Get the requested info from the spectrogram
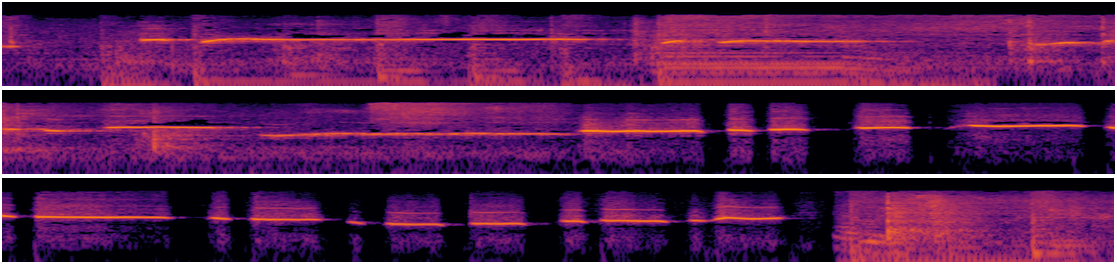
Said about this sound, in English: Was that you whistling? That was me. Was I whistling? Yes. What were you whistling about? I whistle when I'm happy, so I must be in a good mood.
